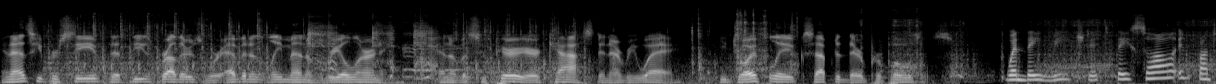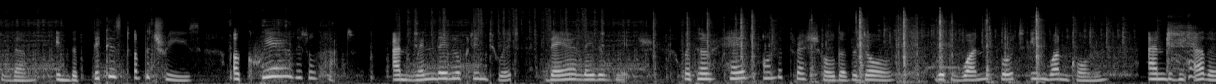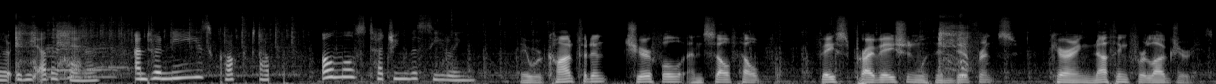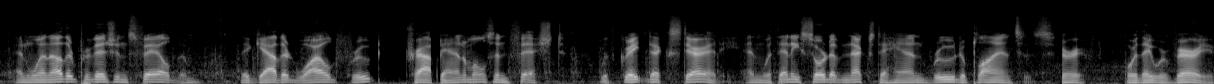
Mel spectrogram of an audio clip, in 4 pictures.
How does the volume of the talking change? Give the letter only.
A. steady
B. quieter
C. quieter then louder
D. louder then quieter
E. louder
A.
